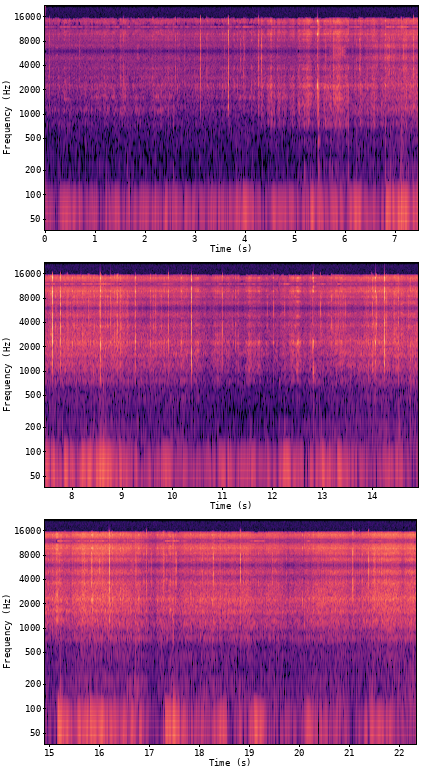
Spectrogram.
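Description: Mountain bike descending a downhill trail, heard from a helmet-mounted camera: wind buffeting the microphone in surging low rumbles over steady tyre and trail noise, with scattered sharp clicks and rattles from the bike.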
